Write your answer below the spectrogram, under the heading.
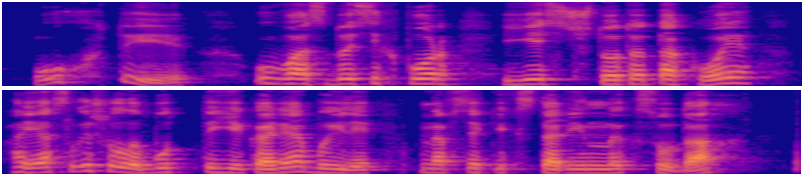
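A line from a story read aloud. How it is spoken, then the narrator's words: Exclaimed. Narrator (Russian): воскликнула Ева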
